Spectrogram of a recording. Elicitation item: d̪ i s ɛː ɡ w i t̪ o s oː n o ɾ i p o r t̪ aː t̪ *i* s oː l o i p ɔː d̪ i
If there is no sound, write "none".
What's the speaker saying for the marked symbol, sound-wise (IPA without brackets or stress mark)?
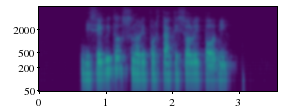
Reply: i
